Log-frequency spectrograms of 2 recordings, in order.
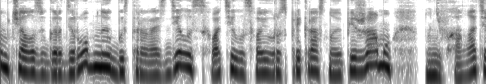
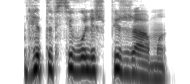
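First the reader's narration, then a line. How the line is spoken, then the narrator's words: Laughing. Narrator (Russian): Ольга рассмеялась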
